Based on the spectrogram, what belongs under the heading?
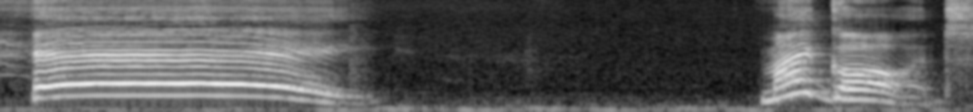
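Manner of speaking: sudden high, loud cry of alarm; startled shout at the mother; shocked yelp. Retold or imitated. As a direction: jump out of your skin.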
